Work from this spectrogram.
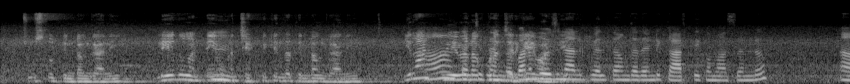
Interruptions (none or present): present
